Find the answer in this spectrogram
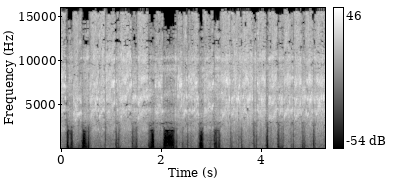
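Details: Swiftlet chatter for checking a site: continuous shrill, buzzy high twitters with irregular short silences between bursts.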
